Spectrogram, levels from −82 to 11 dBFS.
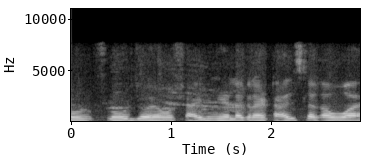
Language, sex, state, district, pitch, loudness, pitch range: Hindi, male, Haryana, Charkhi Dadri, 170 Hz, -15 LUFS, 165-175 Hz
